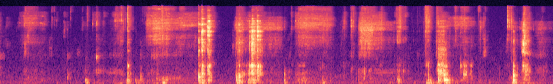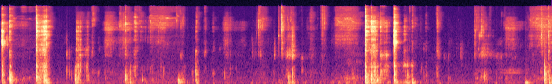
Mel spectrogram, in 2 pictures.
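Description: A man chewing and crunching a mouthful of puff-pastry pork roll, with irregular clinks and scrapes of a knife and fork cutting on a plate. The loudest clinks come around the middle and near the end.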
